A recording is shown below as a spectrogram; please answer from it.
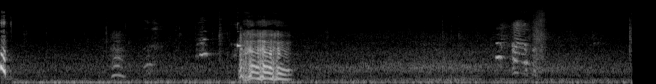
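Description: An animal calling: faint short calls about one and two seconds in, a louder drawn-out call a little after two seconds, and another near the five-second mark, over a steady low hum.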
